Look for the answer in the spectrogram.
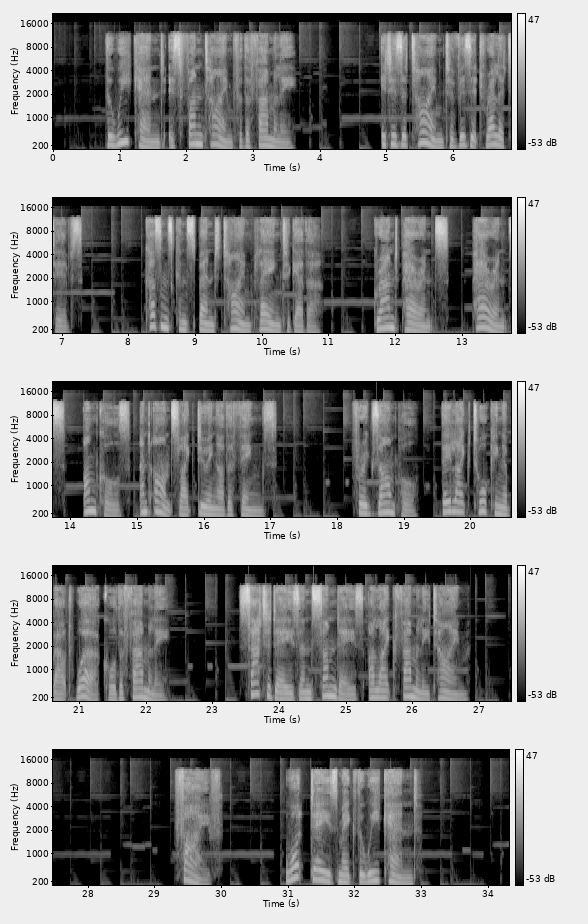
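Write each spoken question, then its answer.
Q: What days make the weekend?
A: Saturday and Sunday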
